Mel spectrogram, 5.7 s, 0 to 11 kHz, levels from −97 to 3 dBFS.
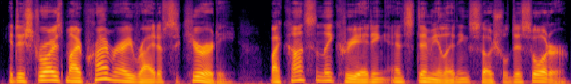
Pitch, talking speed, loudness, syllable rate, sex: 115 Hz, 145 wpm, -19 LUFS, 5.6 syllables/s, male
